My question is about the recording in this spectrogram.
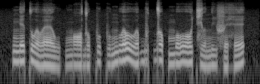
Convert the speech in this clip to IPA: ŋe˧˥t̪u˧˩ə̯ʋɛː˧˩w | ŋɔː˩do˩˧pu˧˩pu˩˧ ŋu˧˥ə̯ʋu˩˧ə̯bu˧˥t̚dɤː˥˨p̚ mo˧˥ ʋoː˧˥ t͡ɕɯː˩ niː˧˩fe˩he˧˥

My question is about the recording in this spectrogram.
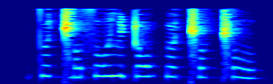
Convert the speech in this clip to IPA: t̪ə˞ɡ͡ǁɔso lʲeʈɔkə˞ ǁoǁo

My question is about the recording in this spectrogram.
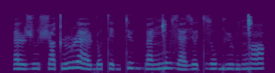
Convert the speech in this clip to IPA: æ˨ɭʒɯ˨ʃɑ˨t ɳy˦ɭ æː˨ɖɾo˨te˨ɡ ty˦ɡ bæ˧ŋ͡ǀu˦zæ˨zø˧t zo˦ɡyː˧ɖ ŋ͡ǀɑ˦

